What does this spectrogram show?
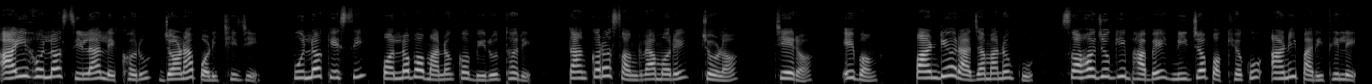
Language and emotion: Odia, neutral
